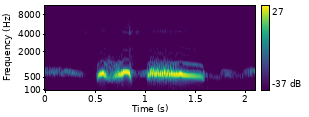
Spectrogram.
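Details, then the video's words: Spotted dove decoy bird with a 'thổ' voice, cooing to lure wild doves; a short phrase of two or three throaty, wavering coos, the last one longer and gently falling, with soft low murmurs before and after. "Chim cu gáy thúc gù bài bản giúp bổi nghe xiêng gáy và mau lên mồi"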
